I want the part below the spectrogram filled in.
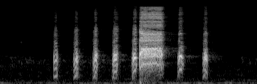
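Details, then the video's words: Wild junglefowl hen cackling, a call played to trap red junglefowl: five rapid sharp clucks building up to one long, loud, rasping note, followed by two more clucks, in a quiet setting. "Tiếng gà mái cục tác siêu nhạy"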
